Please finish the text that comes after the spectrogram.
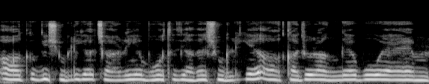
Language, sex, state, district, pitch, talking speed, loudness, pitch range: Hindi, female, Delhi, New Delhi, 215 Hz, 125 wpm, -14 LUFS, 210-225 Hz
